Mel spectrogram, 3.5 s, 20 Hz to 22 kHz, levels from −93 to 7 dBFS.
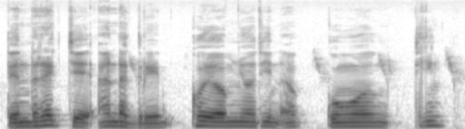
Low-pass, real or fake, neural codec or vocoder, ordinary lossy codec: none; real; none; none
